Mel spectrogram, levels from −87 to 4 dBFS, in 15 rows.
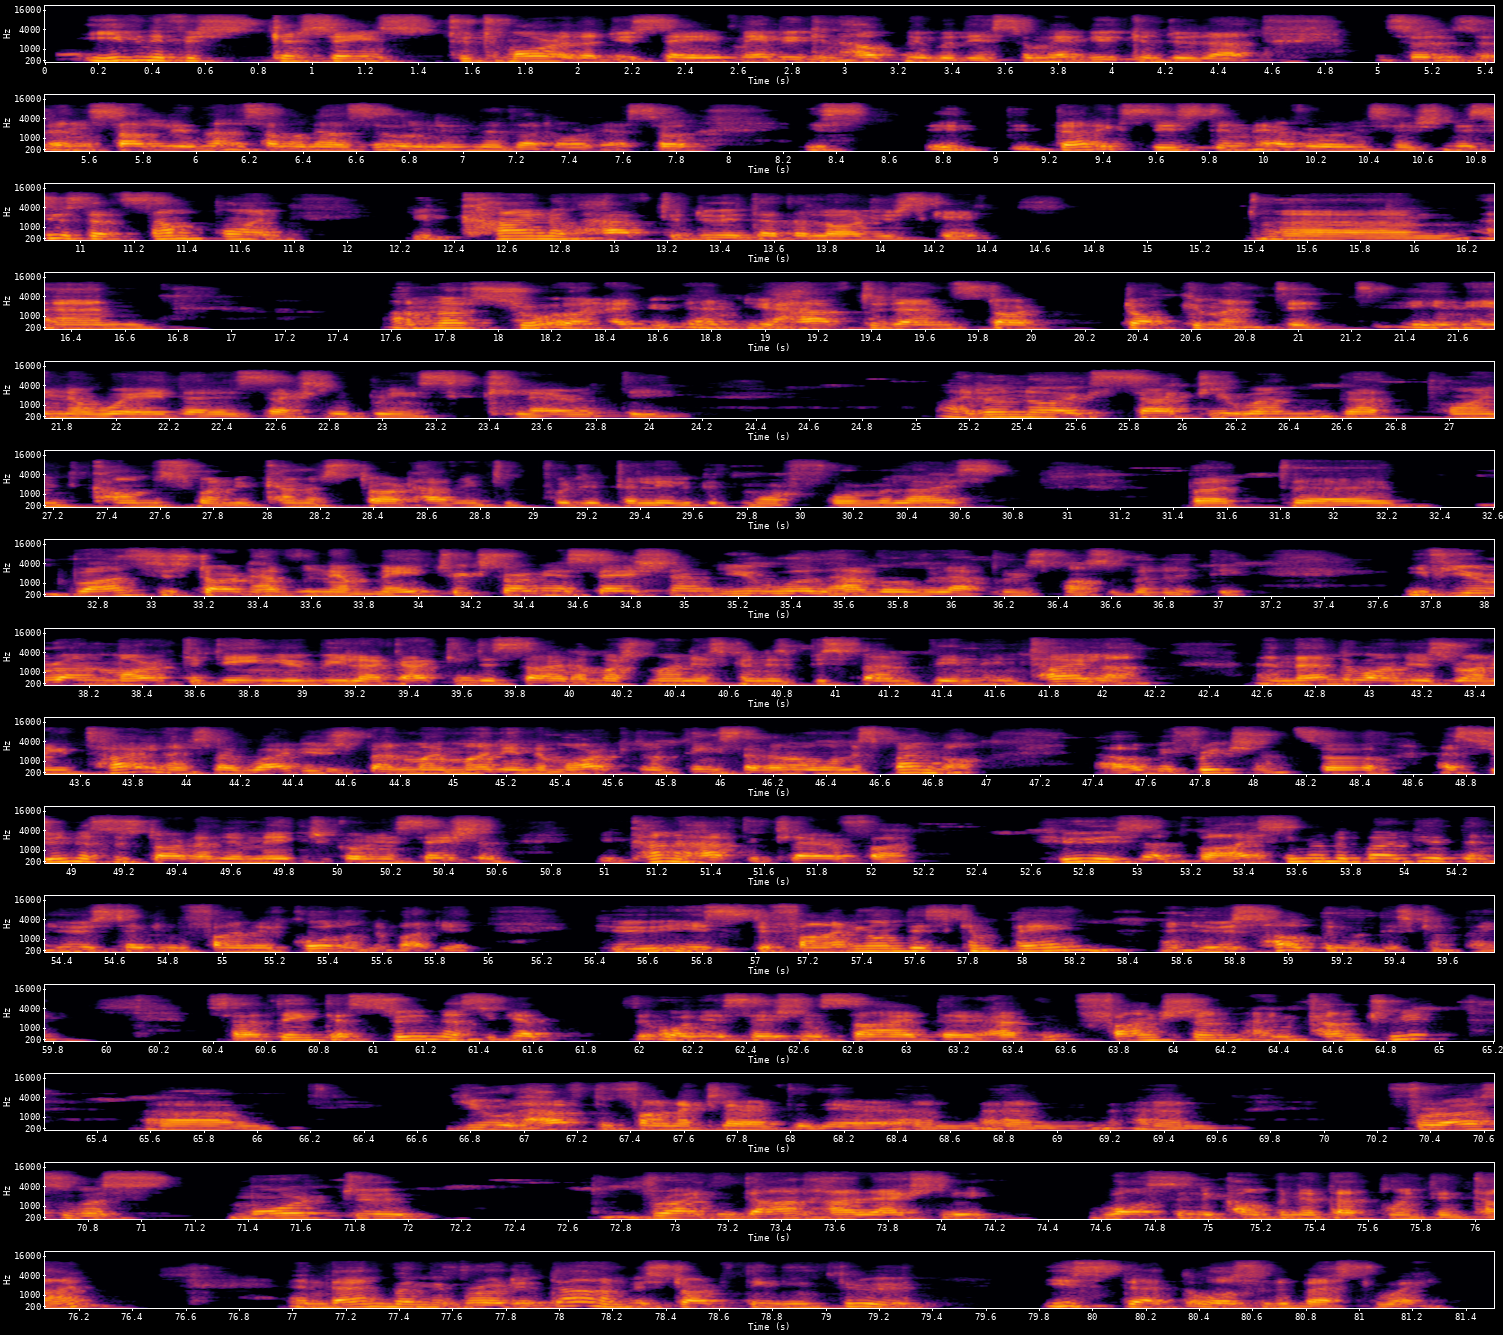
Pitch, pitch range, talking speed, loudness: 150 Hz, 135-190 Hz, 205 wpm, -20 LUFS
